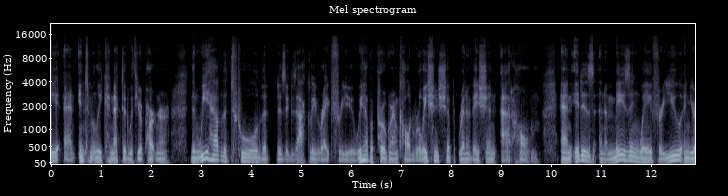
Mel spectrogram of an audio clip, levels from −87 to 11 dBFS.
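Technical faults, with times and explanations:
3.21–4.52 s, repeated stalls (stutter): Packets arrived late or slower than playback, so the jitter buffer kept running dry. This happens about two dozen times here. Each time, the receiver stretches the last sound to cover the wait. About 469 ms is filled in this way, over a third of the span. The longest wait is 194 ms, and the filler fades there. Nothing is lost, but the audio drags and stutters.
7.42–8.26 s, jitter buffer speed-up: The buffer had built up more audio than it aims to hold. To bring the delay down, the receiver cut out many short slices, each one or a few pitch periods long. Roughly 70 ms is removed in total. Playback runs at about 107% speed while the pitch stays the same. The passage sounds hurried, and its timing pulls ahead.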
